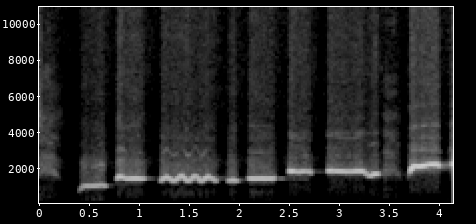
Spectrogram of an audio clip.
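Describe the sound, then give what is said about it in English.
A person whistles Christmas songs while going through a Kroger store, a cheerful tune of clear, wavering notes with short breaks between phrases. No one talks. “I mean, I was, I was just whistling every Christmas song I could think of.”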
